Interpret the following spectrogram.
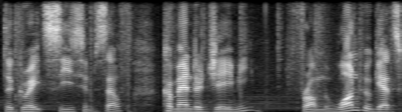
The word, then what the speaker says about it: Jaime: Yeah, if you could pronounce Jaime, that'd be great. It's like saying hi to the month of May.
